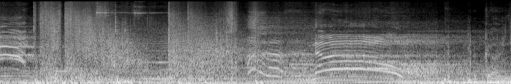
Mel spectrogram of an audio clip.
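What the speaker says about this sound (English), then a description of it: "A gunshot boomed and she fell down in slow motion." A gunshot booms in the video game Max Payne amid a busy game soundtrack, with a short burst of blasts and rumbling effects while a voice speaks over the scene.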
